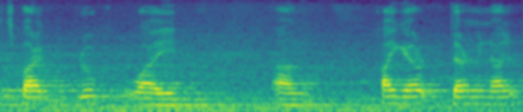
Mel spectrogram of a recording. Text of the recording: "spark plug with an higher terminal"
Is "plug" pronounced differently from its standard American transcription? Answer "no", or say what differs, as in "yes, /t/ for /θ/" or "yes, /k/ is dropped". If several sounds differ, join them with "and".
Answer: yes, /b/ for /p/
